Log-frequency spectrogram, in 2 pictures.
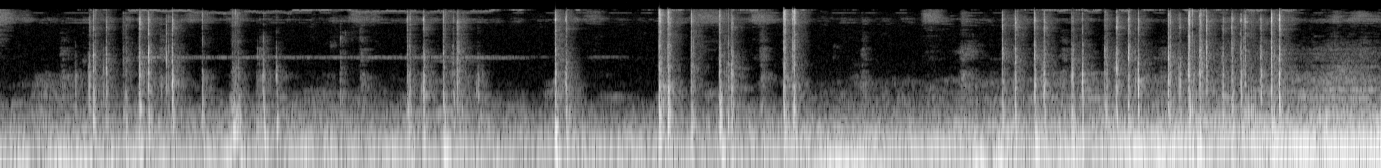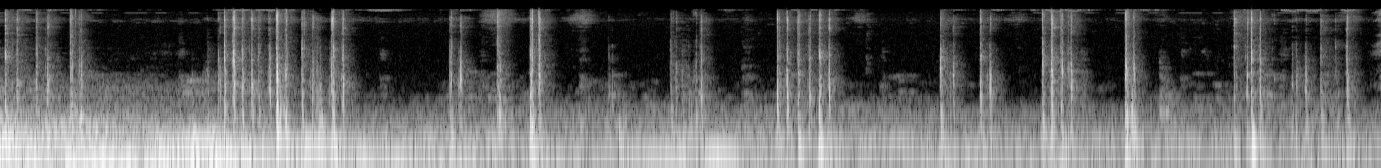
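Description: Irregular quick clicks of typing on a phone's on-screen keyboard, coming in short runs with pauses, over a low background rumble that swells around the middle.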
